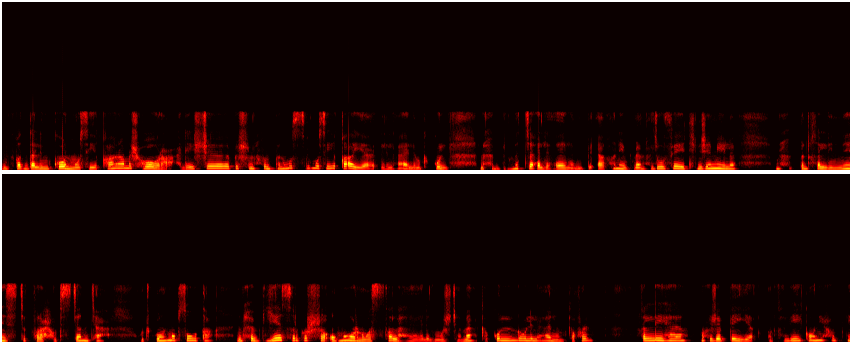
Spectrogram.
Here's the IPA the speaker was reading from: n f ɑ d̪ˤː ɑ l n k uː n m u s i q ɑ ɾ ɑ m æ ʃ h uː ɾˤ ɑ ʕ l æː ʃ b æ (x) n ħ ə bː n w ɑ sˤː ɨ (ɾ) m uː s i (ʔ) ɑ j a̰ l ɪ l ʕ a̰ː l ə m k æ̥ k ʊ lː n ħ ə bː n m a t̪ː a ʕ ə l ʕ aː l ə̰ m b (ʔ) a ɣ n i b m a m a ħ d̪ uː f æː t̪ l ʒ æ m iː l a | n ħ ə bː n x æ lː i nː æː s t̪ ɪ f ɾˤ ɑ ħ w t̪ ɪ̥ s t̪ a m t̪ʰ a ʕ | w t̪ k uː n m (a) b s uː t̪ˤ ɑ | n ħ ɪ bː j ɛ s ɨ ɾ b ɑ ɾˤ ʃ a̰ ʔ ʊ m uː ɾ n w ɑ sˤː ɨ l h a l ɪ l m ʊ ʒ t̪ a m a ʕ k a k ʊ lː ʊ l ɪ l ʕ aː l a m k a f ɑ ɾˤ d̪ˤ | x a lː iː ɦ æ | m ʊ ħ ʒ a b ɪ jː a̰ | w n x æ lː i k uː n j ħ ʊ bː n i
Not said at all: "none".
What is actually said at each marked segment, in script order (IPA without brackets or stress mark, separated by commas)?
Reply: ʃ, l, q, ʔ, ɑ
